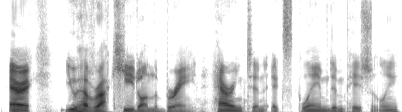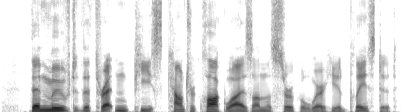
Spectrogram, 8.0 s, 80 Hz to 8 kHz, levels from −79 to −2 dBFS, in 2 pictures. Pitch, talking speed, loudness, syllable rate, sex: 100 Hz, 180 wpm, -22 LUFS, 6.1 syllables/s, male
